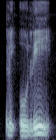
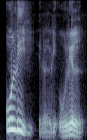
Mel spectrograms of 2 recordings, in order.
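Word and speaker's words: أُولِي: pada kata Liu Li Liu Li jangan dibaca panjang ya dibacanya pendek tidak harap tidak tidak jelas berbunyi ku tetapi dibaca Ulil Albab Bukhari Ulya ini bukan liuli bukan liuli bukan punya pendek itu Adi Quran warna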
